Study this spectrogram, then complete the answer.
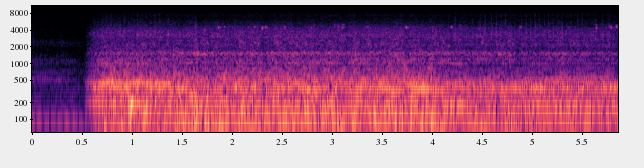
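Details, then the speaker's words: Rebuilt 750cc DOHC engine from a 1982 Honda CB750 in a cross kart, electronic ignition; runs loud and ragged with an uneven stumbling beat; misfire, owners suspect a failing ignition pickup. "yeah we've been having this problem um maybe we can try swapping over the ignition from the old engine inputs the uh uh pickups okay because we might have one going bad"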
